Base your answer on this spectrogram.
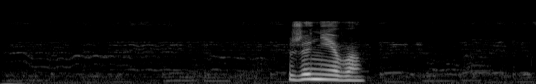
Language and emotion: Russian, neutral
